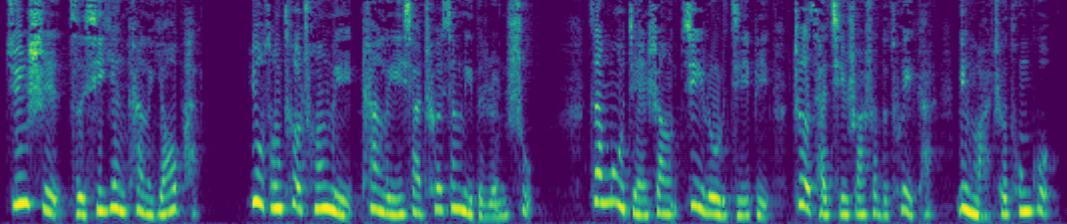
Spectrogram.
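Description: High-voiced woman narrating an audiobook. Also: expressive, normal speed, a little mellow. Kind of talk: scripted dramatic story narration.

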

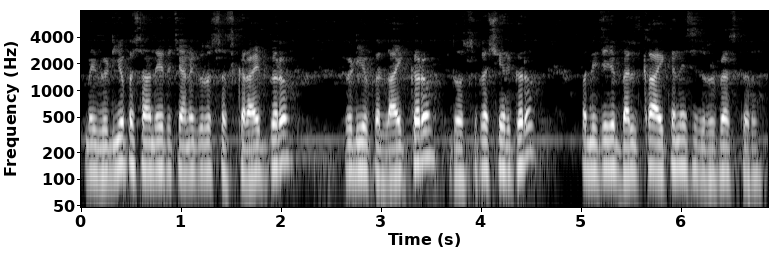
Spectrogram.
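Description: A man's voice: medium pitch, steady tone, quick pace, a little hiss or hum. A young man from Pakistan, running a casual sales vlog in a small indoor clothing shop and repeatedly urging viewers to look at the goods and call. He records himself on a phone held close. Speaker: vlogger selling used clothing bundles.

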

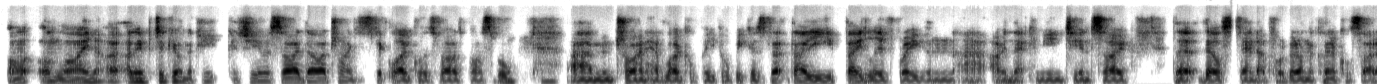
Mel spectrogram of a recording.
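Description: A man's voice: sits low, vocal fry, slightly rough. A middle-aged man on a video call, candid and practical as a panelist, his audio dull and lo-fi. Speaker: panelist, board chair. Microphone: webcam on video call.

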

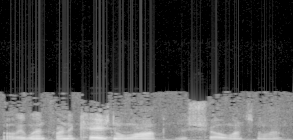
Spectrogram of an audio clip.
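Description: A man's voice: low voice, steady tone, fast. An American man in his thirties giving short, plain answers as a radio quiz contestant. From Illinois, USA. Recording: very noisy, muffled 1950 radio recording.

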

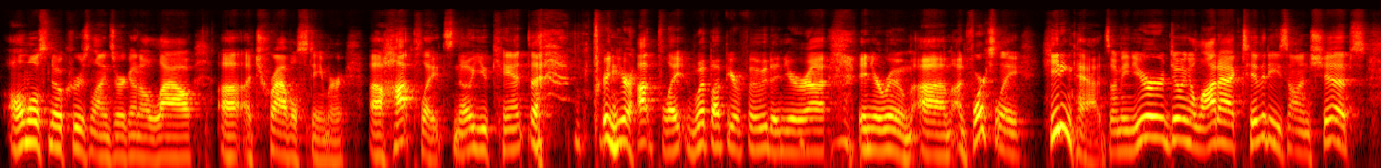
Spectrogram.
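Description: A man's voice: on the high side, lively intonation, moderate pace, fairly bright tone. A man in his fifties with an American accent, talking casually and explaining things as a video host. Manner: conversational, explanatory. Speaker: cruise advice video host. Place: indoor room with bookshelves. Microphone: lapel mic.

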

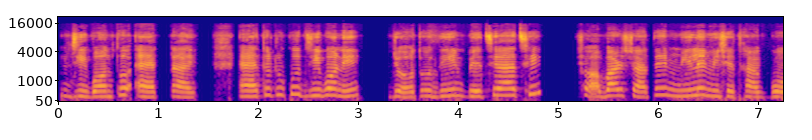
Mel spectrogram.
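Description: A woman voicing a meek, sorrowful elder wife in a children's cartoon, pleading gently and submissively. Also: sits high, measured pace, clean tone, no echo. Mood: sad, pleading. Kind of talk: children's cartoon story dialogue.

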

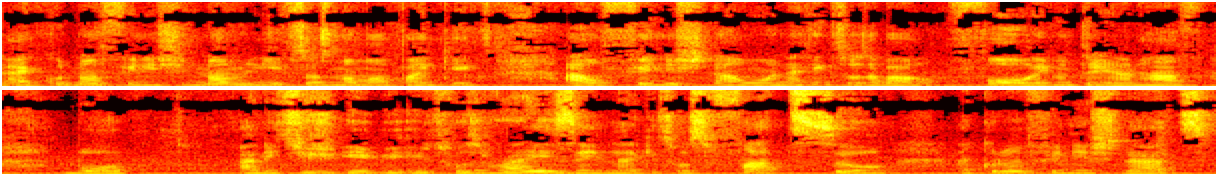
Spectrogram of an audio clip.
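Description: Woman in her twenties, Nigerian accent, low voice, casual vlog chat, indoor room, noticeable hum and background noise. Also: steady tone, moderate pace. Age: 20s. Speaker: lifestyle vlogger. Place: small bright room indoors.

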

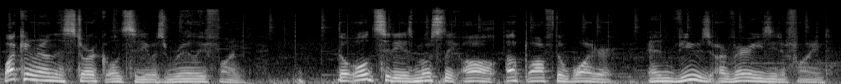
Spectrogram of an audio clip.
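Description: A middle-aged man giving calm, scripted voice-over narration for a sailing travel vlog, explaining things with dry humor. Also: medium pitch, normal speed, soft background music.

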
